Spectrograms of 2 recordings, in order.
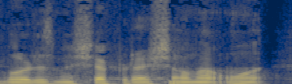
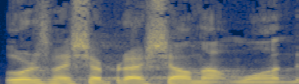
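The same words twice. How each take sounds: First: Quiet re-read. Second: Said in the usual way. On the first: Real, not acted. Re-reading the verse off the screen. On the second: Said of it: "other translations say".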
